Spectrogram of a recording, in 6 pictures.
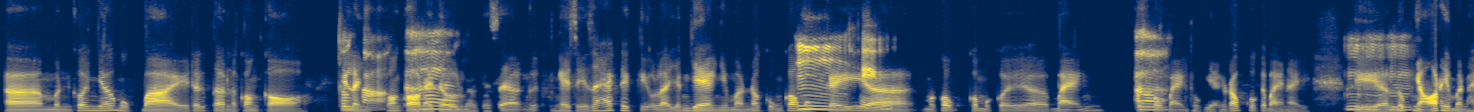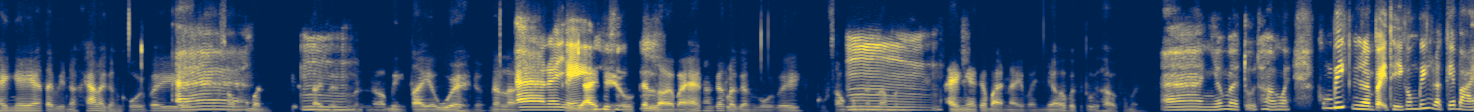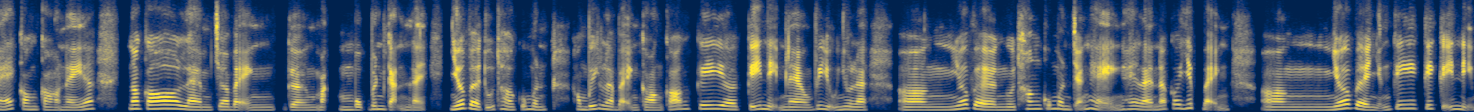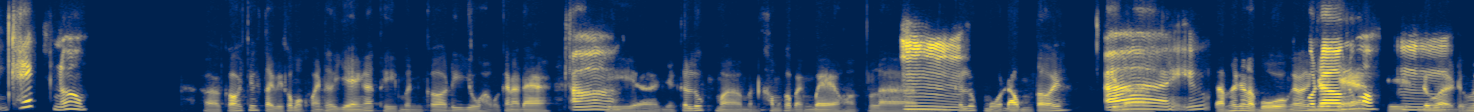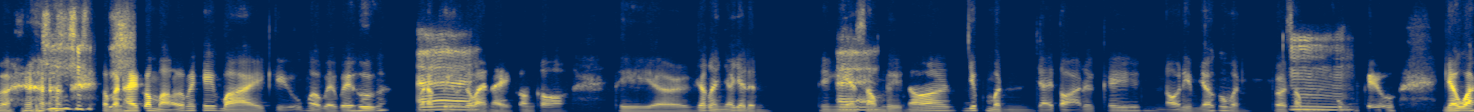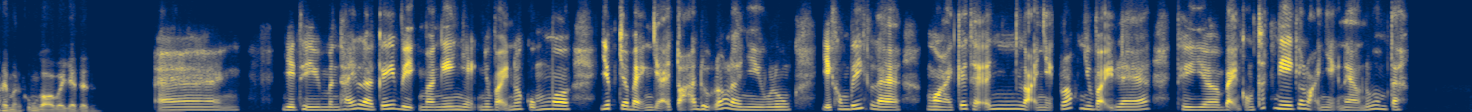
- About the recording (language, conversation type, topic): Vietnamese, podcast, Thể loại nhạc nào có thể khiến bạn vui hoặc buồn ngay lập tức?
- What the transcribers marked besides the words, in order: tapping; chuckle; chuckle; laugh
